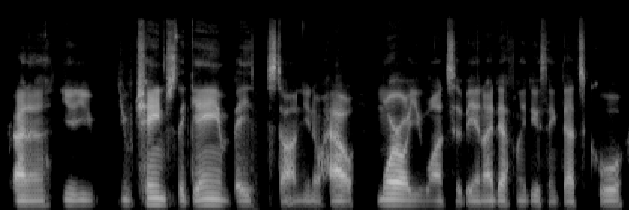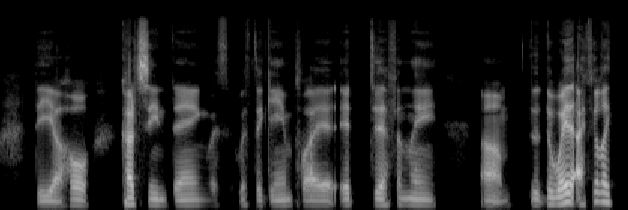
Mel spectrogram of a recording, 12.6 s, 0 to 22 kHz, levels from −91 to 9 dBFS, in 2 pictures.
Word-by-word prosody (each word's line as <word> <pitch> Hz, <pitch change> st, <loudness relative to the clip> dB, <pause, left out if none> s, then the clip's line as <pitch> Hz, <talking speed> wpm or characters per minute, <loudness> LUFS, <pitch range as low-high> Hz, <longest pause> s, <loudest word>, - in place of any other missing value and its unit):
kinda, 95 Hz, 0 st, +3 dB
you 105 Hz, -2 st, -7 dB
you 100 Hz, -1 st, -8 dB, 0.3 s
you've 210 Hz, -2 st, -17 dB
changed 120 Hz, -3 st, +6 dB
the 100 Hz, -, -9 dB
game 110 Hz, -1 st, +3 dB
based 100 Hz, -1 st, -3 dB
on, 95 Hz, -, -3 dB
you 95 Hz, -, -16 dB
know, 95 Hz, -, -14 dB
how 95 Hz, -1 st, +3 dB, 0.3 s
moral 110 Hz, -1 st, +6 dB
you 100 Hz, 0 st, -10 dB
want 100 Hz, -1 st, -7 dB
to -, -, -13 dB
be, 95 Hz, -, -7 dB
and 95 Hz, +1 st, -7 dB
I 95 Hz, -, -1 dB
definitely 95 Hz, 0 st, -6 dB
do 95 Hz, 0 st, -11 dB
think 90 Hz, -1 st, -17 dB
that's -, -, -5 dB
cool. 100 Hz, -1 st, -8 dB, 0.4 s
The 95 Hz, 0 st, -3 dB
whole 105 Hz, +1 st, -2 dB, 0.3 s
cut 125 Hz, -1 st, +6 dB
scene 110 Hz, -2 st, +5 dB
thing 105 Hz, 0 st, -3 dB
with -, -, -21 dB
with -, -, -19 dB
the -, -, -10 dB
gameplay, 100 Hz, -1 st, -4 dB
it -, -, -14 dB
it 110 Hz, -, -4 dB, 0.2 s
definitely 110 Hz, -2 st, -4 dB, 0.4 s
um, 90 Hz, +4 st, -2 dB, 0.2 s
the 115 Hz, -1 st, -8 dB
the 125 Hz, -, -3 dB
way 160 Hz, +5 st, +10 dB
I -, -, +6 dB
feel 175 Hz, -1 st, -5 dB
like, 165 Hz, -2 st, +1 dB
105 Hz, 205 wpm, -25 LUFS, 95-110 Hz, 0.4 s, way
